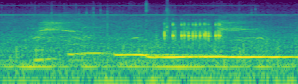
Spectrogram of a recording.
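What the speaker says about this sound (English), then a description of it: "My cat is yelling again." A pet cat in a video game yowls in long drawn-out, rising and falling cries, fairly faint against a quiet room tone, with a brief burst of chirpy clicking sounds in the middle.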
